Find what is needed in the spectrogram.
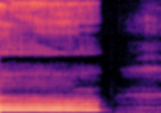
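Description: A woman's voice singing a hymn unaccompanied, holding one long note that stops about one and a half seconds in, followed by a short silent pause before the next line.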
